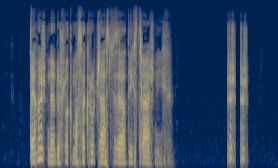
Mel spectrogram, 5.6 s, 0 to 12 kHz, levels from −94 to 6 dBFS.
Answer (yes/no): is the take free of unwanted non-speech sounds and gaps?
no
